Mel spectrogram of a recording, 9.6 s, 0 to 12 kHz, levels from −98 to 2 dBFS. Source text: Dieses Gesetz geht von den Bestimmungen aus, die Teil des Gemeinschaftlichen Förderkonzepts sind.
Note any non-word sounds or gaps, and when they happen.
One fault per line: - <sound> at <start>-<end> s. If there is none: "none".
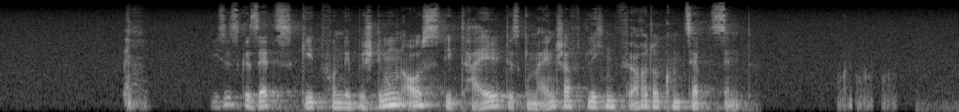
- cough at 1.2-1.5 s
- laugh at 8.4-9.0 s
